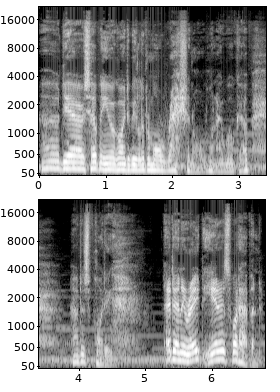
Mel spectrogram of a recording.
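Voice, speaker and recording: A man's voice: mid-range voice, very animated, a little fast, soft background music. A man playing a flippant, articulate, unflappable eccentric time traveller in an audio drama. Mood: wry, flippant.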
